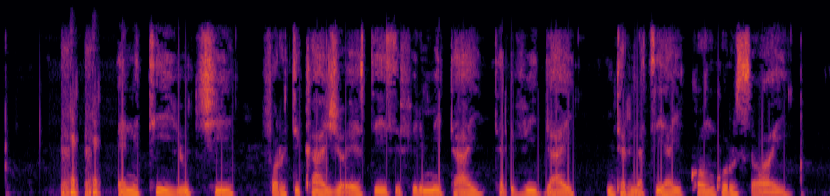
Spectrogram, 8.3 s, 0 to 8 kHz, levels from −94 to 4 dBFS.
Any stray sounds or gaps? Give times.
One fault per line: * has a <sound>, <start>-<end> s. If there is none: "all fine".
* has a laugh, 0.6-1.0 s
* has a dropout, 5.1-5.1 s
